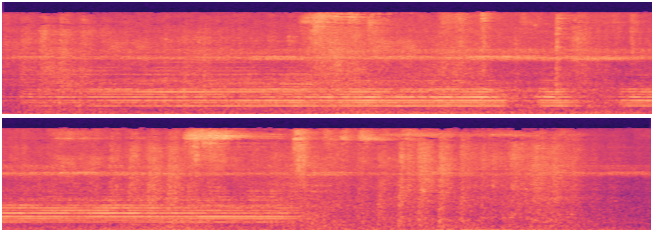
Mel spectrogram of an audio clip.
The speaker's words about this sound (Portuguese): Por isso, uma pressão esperançosa apertou seu coração quando os freios chiaram e os vagões pararam no meio da noite.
